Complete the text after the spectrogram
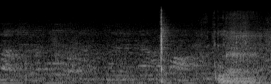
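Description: A rubber stamp presses down onto paper with a soft thump.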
